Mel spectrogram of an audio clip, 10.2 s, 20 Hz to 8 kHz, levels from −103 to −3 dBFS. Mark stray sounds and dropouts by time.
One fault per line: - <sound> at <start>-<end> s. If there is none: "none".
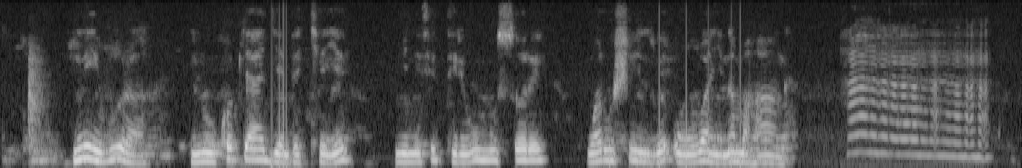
- laugh at 8.4-10.0 s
